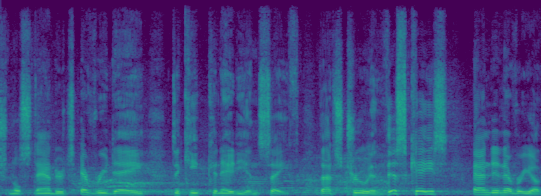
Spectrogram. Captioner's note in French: voix de l'interprte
